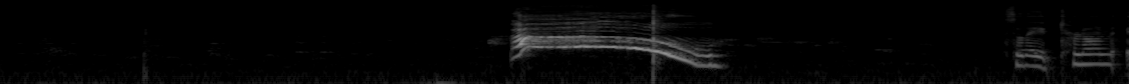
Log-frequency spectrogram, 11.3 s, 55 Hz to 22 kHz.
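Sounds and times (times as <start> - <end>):
old woman screaming: 5.1 - 7.2
speech: 10.2 - 11.2.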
